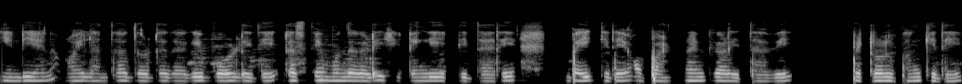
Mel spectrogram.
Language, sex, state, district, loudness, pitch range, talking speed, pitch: Kannada, female, Karnataka, Belgaum, -23 LUFS, 165-175 Hz, 105 wpm, 170 Hz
